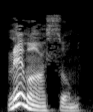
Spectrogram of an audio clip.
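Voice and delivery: loud, stubborn refusal; cantankerous. A narrator's reading. Ákos refuses his wife's order to sleep, cantankerous. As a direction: refuse flatly and forcefully. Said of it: "mondta Ákos hepciásan".

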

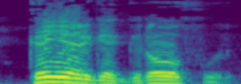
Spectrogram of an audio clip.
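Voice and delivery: loud, pleading plea to the count; pleading cry. A narrator's reading. Rassi cries out, begging the count to accept. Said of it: "kiáltotta".

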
